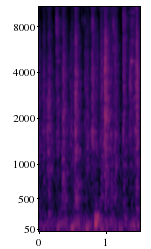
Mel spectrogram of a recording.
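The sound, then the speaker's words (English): A dog approaches: quick, light pattering steps with faint jingling, repeating in a steady rhythm. Fairly quiet, with no one talking. “Here comes the dog.”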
